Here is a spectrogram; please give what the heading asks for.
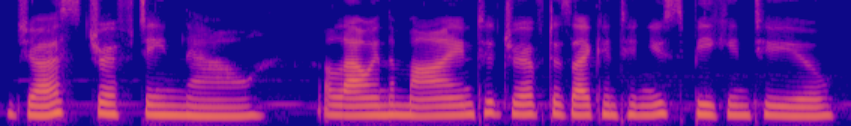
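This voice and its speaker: A woman narrating a guided meditation in a soothing, gentle manner, with drawn-out hypnotic phrasing. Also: fairly low pitch, clean tone, no echo. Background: relaxation music.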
